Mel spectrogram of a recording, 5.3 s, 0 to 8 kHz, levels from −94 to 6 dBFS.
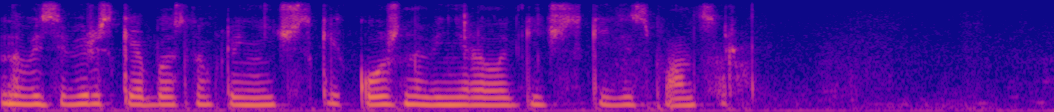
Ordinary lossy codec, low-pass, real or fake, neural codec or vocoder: Opus, 32 kbps; 7.2 kHz; real; none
